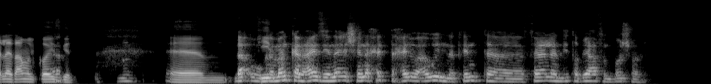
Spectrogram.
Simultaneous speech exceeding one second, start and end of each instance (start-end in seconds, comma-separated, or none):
none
